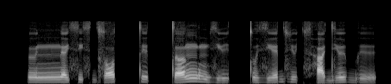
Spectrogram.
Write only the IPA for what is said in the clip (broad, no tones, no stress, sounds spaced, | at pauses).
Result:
ø nː ɛ sʲ ə sʲ d͡z ɔ tː ɪ tː ɐ ŋ ʊ m zʲ ø i̯ tː ʊ zʲ ɛ d͡z y t͡sʰ a dʲ œ y̯ b ɪ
